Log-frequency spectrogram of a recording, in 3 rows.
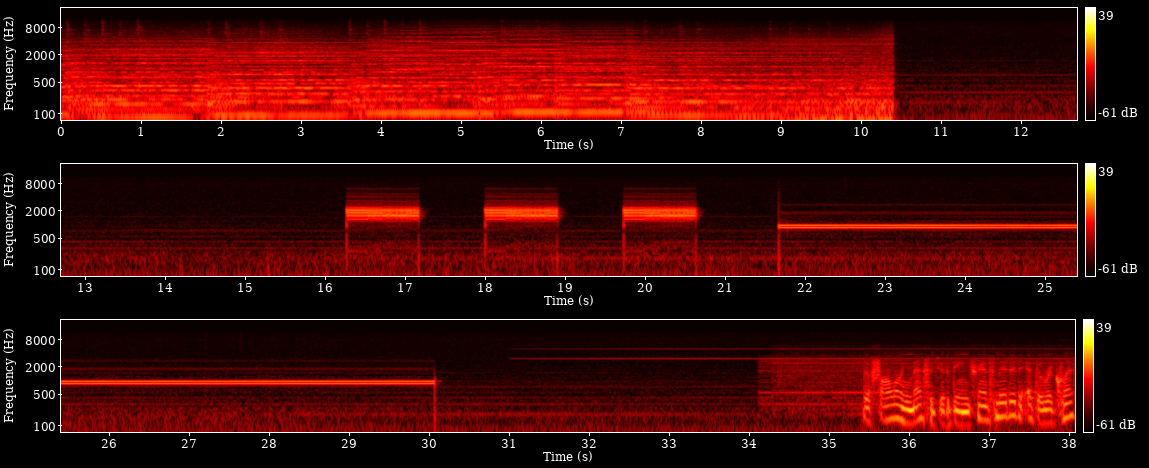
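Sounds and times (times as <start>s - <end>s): warbling data tones: 31.3s - 38.0s.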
